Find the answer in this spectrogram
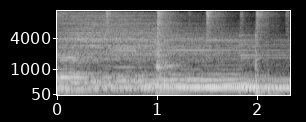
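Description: A live MPB band plays: a male voice sings held notes over electric guitar, bass, keyboards and drums, with cymbal strikes about half a second and a second in.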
